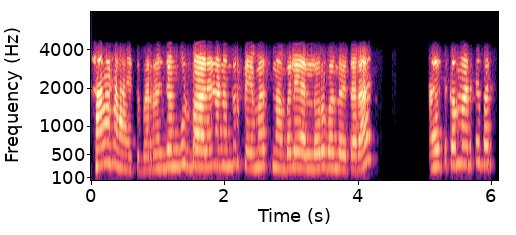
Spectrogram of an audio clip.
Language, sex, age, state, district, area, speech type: Kannada, female, 18-30, Karnataka, Bidar, urban, conversation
